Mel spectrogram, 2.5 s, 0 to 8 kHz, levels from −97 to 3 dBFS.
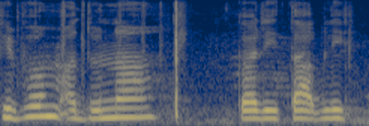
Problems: background sounds at intervals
